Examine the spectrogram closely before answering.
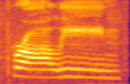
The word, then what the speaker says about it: praline: du presla and so pras la prolin there's a thread of connectivity there and then that's really why we pronounce it the way we do here in new orleans and a praline here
